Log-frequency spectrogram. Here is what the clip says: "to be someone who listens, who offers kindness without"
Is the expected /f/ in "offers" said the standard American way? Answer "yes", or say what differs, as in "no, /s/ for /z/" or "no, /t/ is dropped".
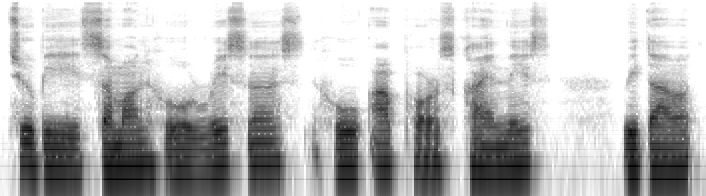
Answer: no, /p/ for /f/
